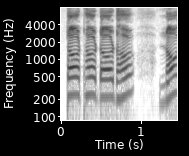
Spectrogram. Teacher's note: ट, ठ, ड, ढ, न ये सभी मूर्धा से।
